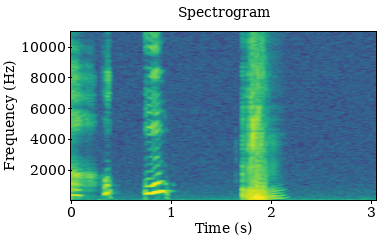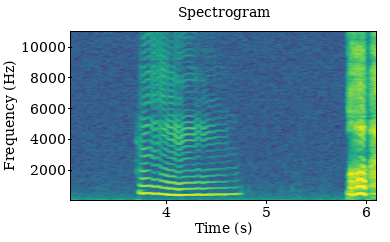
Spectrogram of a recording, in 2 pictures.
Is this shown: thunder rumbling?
no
